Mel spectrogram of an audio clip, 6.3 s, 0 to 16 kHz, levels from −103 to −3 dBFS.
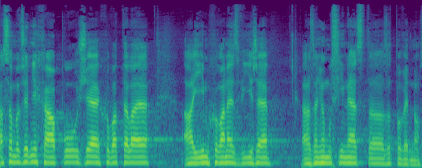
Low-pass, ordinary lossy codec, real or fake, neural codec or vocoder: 14.4 kHz; MP3, 64 kbps; fake; codec, 44.1 kHz, 7.8 kbps, Pupu-Codec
